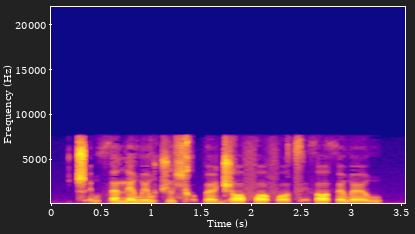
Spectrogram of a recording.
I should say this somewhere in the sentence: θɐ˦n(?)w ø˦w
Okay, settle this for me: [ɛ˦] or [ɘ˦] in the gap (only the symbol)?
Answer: ɛ˦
